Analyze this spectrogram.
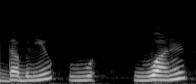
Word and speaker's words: one: one one of course we hear it as W one but we write it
